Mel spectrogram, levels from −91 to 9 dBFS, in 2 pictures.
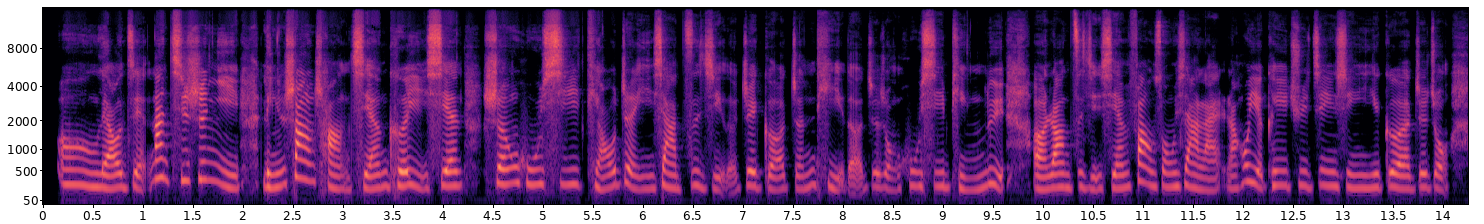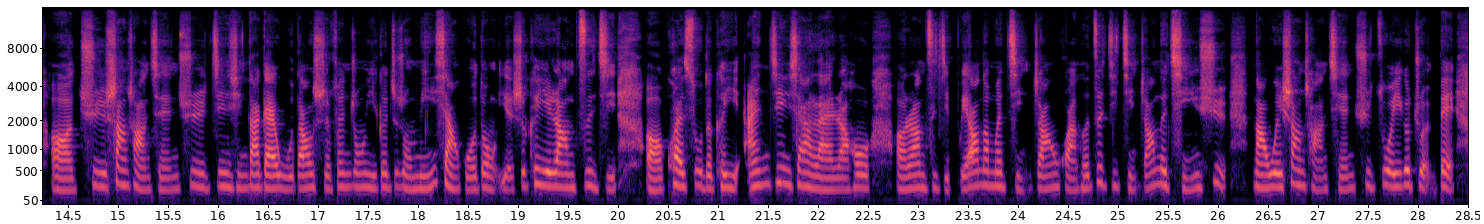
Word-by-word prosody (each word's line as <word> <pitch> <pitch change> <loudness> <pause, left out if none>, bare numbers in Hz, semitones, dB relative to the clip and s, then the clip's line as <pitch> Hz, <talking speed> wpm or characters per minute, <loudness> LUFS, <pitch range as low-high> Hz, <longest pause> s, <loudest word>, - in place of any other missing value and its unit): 哦， 260 -3 -2
了 215 0 +3
解， 210 -2 -1
那 365 +3 +7
其 330 0 +4
实 345 +2 +4
你 255 -11 -4 0.2
临 230 +1 0
上 345 +3 +7
场 205 -9 +1
前， 210 +3 +4
可 240 +1 +4
以 235 -5 -3
先 245 +3 +7 0.2
深 280 0 +3
呼 270 -2 -6
吸， 270 0 +7
调 235 -3 -5
整 255 -3 -2
一 200 +1 -11
下 215 +1 +3
自 245 +5 -5
己 200 -3 -2
的 - - -15
这 245 +3 0
个 195 -3 -5
整 210 +3 -8
体 225 -6 -7
的 - - -7
这 230 +2 -7
种 220 -4 -9
呼 245 +3 -11
吸 235 0 +4
频 200 -3 -8
率， 250 -6 -4 0.3
呃， 200 -2 +3
让 220 +2 +3
自 230 +2 +2
己 195 -2 -7
先 210 +1 +1
放 280 +1 +3
松 230 -1 -3
下 225 -2 -1
来， 180 -2 -4
然 205 - -4
后 305 +8 -5
也 270 - -1
可 - - -7
以 250 0 -6
去 245 +1 -7
进 245 +2 -5
行 215 -2 -2
一 220 - -5
个 210 -2 0
这 225 +3 -5
种， 205 -3 -4 0.3
呃 180 0 +1
去 230 +5 -3
上 255 - +3
场 190 -4 -2
前 190 0 -6
去 230 +2 -6
进 230 +3 -5
行 215 -1 -5
大 220 0 +2
概 210 -2 +6
5 200 -2 -6
到 210 +1 +1
10 205 -1 -2
分 230 +2 -9
钟 225 0 -9
一 210 - -8
个 225 +1 -7
这 225 +2 -8
种 215 -4 -8
冥 200 +6 -7
想 195 - +2
活 190 -1 -7
动， 210 0 -6
也 185 - -8
是 240 - +1
可 260 +4 -7
以 255 - -4
让 225 -2 +2
自 245 +2 +3
己 195 -2 +2 0.3
呃 180 0 +2
快 255 +5 +3
速 245 +2 +2
地 210 -3 -6
可 220 - -7
以 215 -1 -4
安 250 +6 -1
静 280 -1 -3
下 240 -2 +2
来， 190 -2 0
然 185 0 -2
后 215 +1 -3 0.3
呃 195 -1 -2
让 215 +2 0
自 210 +1 +1
己 190 -2 -6
不 - - -10
要 240 - +3
那 250 0 -3
么 240 -1 -5
紧 200 -4 +3
张， 210 0 -3
缓 180 - -3
和 205 +1 -8
自 290 +5 -4
己 235 0 -7
紧 205 -4 -1
张 215 +4 -5
的 255 - -1
情 200 -2 +3
绪， 250 +1 -3 0.2
那 220 -3 +3
为 225 +1 +1
上 265 +3 +4
场 180 - -5
前 195 0 -2
去 240 +3 -6
做 240 +3 -3
一 230 - -2
个 260 0 0
准 - - -7
备。 - - 0
225 Hz, 265 characters per minute, -23 LUFS, 205-245 Hz, 0.3 s, 那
